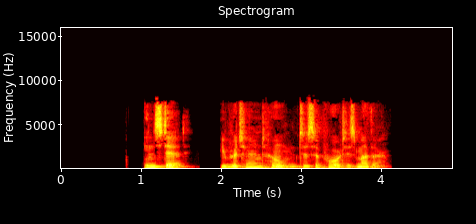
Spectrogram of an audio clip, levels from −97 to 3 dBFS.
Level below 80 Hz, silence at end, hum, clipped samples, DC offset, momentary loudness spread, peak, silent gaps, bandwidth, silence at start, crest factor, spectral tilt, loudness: -54 dBFS; 0.85 s; none; under 0.1%; under 0.1%; 13 LU; -2 dBFS; 1.73-1.98 s; 8.4 kHz; 1.05 s; 20 dB; -4 dB/octave; -20 LUFS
